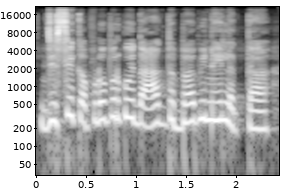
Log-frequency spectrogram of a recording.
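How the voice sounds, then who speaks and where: A woman voicing a calm young working wife who argues her point patiently, in a storybook reading. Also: high-pitched, a little fast, natural voice. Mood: reasoning. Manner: calm, reasoning.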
